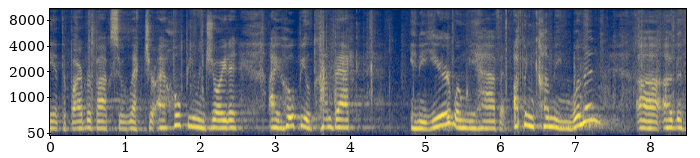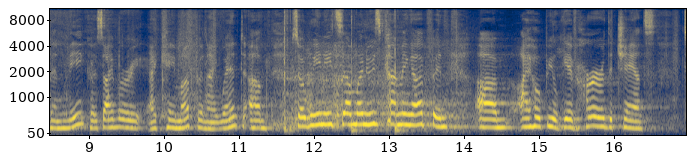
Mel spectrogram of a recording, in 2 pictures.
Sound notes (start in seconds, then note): 11.2 audience laughter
